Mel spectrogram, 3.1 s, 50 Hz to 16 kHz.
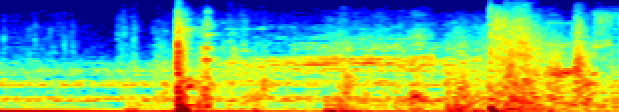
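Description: A horse in the video game Red Dead Redemption 2 gives a sharp, loud whinny, with hoof clip-clops and game ambience around it and a second, fainter neigh shortly after.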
